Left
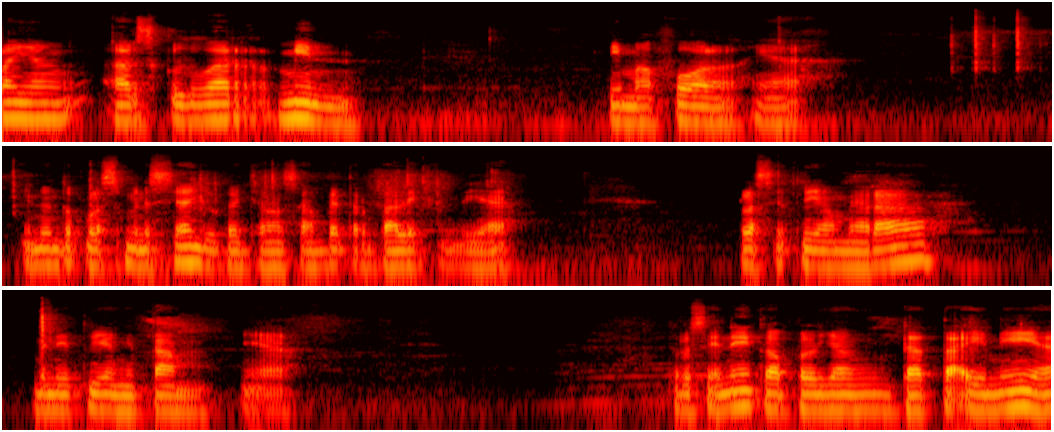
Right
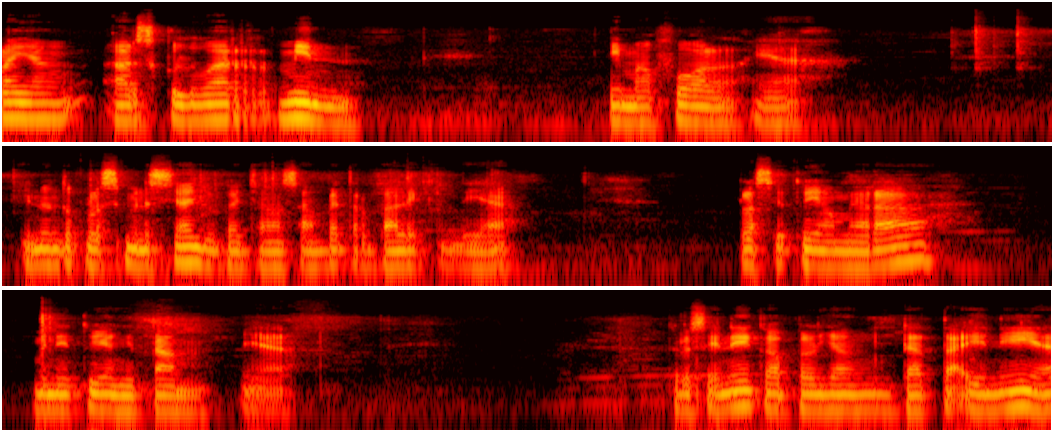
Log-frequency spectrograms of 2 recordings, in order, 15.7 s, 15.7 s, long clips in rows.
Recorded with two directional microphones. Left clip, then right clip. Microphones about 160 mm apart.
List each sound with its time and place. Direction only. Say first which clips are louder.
0.0 s speech: right 5 dB; centre (ahead or behind)
3.0 s speech: right 1 dB; 10° left (ahead or behind)
5.4 s speech: right 9 dB; 5° left (ahead or behind)
8.9 s speech: right 6 dB; 10° left (ahead or behind)
13.8 s speech: right 7 dB; 20° left (ahead or behind)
